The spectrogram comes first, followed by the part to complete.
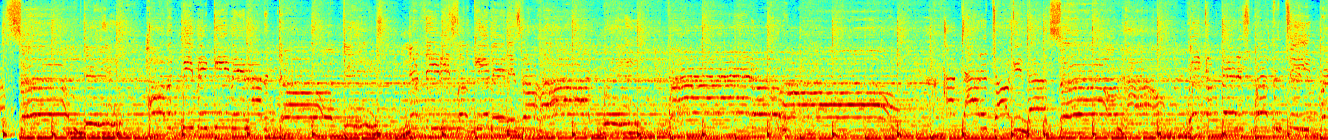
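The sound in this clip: A pop-country rock song with a full band plays loud and steady throughout, with sustained vocal lines over a dense, unbroken backing.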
